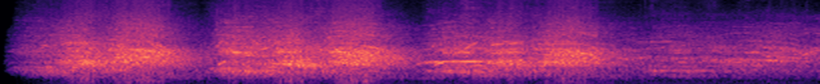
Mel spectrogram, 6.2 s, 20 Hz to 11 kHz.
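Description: A large indoor crowd at Senator Tom Cotton's town hall meeting in a Springdale venue seating 2,000 yells and chants in loud, rhythmic surges, with several swelling bursts of massed voices that rise, dip briefly, and keep roaring, with no single speaker standing out.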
